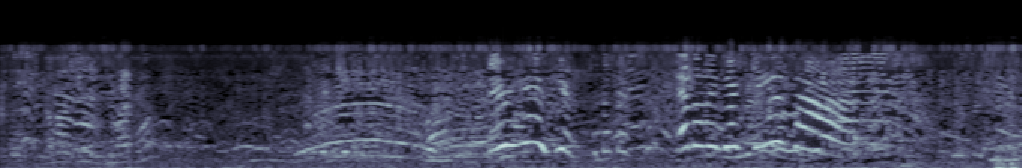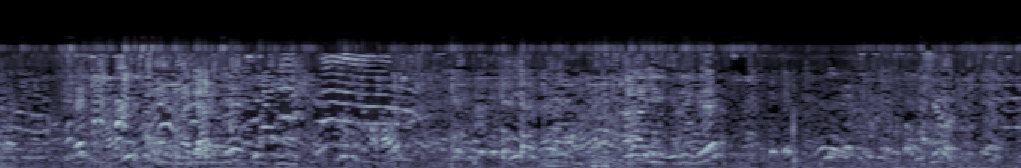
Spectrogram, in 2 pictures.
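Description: Several voices chatter and laugh around.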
